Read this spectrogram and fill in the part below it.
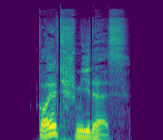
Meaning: genitive singular of Goldschmied
- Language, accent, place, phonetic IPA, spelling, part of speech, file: German, Germany, Berlin, [ˈɡɔltˌʃmiːdəs], Goldschmiedes, noun, De-Goldschmiedes.ogg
